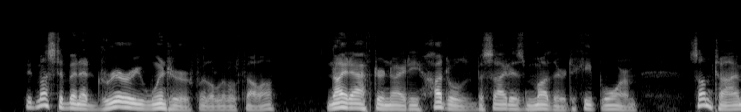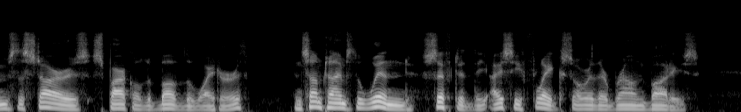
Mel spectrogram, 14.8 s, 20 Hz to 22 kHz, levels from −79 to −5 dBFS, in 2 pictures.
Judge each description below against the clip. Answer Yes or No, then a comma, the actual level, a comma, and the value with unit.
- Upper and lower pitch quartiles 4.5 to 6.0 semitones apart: Yes, average, 4.9 semitones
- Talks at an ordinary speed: Yes, average, 170 wpm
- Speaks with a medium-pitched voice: No, low, 100 Hz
